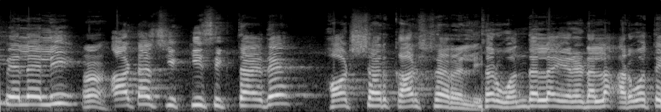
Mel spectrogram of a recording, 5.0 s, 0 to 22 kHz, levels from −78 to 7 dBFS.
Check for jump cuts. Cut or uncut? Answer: cut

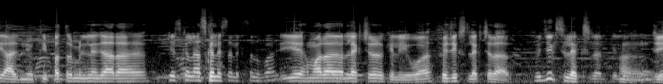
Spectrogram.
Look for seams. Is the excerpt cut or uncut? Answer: uncut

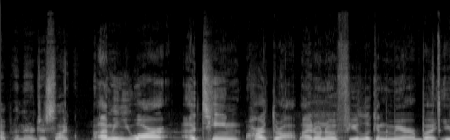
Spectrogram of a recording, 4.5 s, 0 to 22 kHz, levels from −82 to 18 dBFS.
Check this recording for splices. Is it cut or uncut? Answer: cut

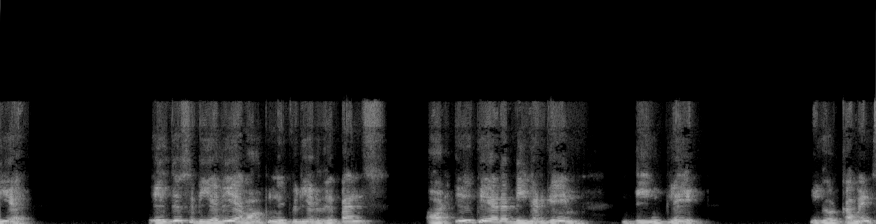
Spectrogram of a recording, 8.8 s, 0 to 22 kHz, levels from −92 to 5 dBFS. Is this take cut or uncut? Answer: uncut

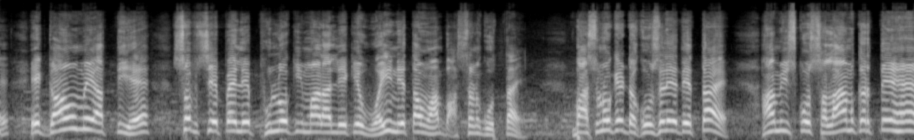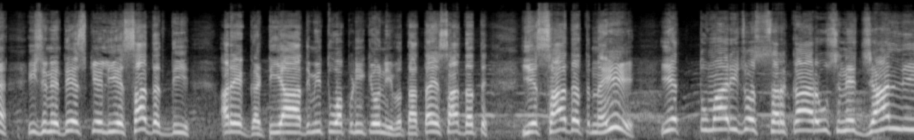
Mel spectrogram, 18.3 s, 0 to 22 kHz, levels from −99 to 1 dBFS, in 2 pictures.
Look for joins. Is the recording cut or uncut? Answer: uncut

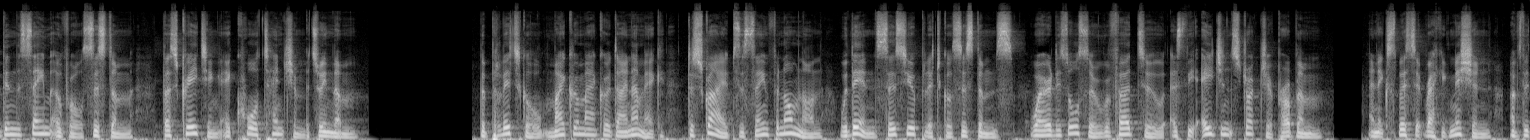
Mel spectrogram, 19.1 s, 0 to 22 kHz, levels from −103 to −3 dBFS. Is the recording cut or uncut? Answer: cut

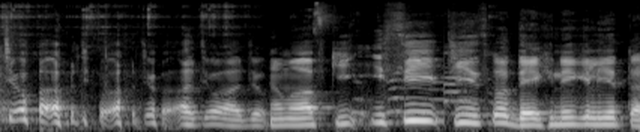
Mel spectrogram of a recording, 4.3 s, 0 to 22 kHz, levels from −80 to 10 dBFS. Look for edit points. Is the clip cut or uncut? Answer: cut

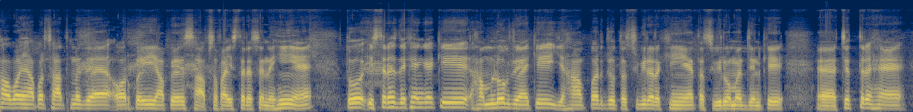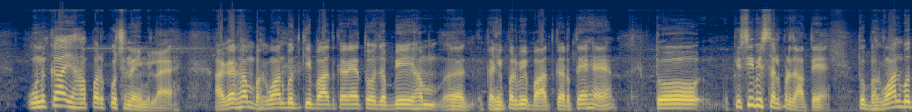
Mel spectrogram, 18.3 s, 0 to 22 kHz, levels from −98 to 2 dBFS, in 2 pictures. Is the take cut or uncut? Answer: uncut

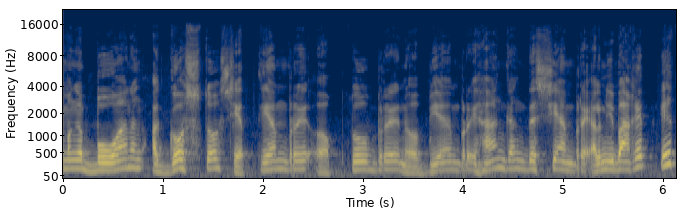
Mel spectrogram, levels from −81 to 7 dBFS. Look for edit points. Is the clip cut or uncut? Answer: uncut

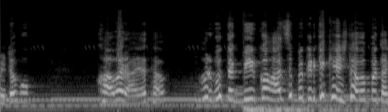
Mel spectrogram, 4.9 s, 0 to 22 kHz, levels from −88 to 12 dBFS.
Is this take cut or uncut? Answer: cut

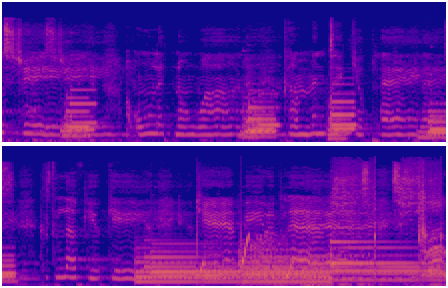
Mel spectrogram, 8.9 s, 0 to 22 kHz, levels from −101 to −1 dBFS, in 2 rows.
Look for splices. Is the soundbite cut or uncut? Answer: cut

